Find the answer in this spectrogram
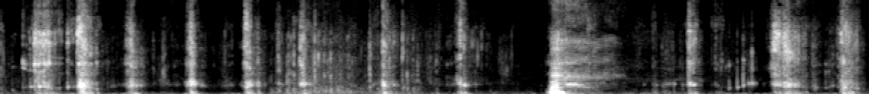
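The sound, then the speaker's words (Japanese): Crunching of caramel corn puff snacks being chewed: many sharp, irregular crisp crunches with short gaps, loud and dry, with no talk. “キャラメルコーンか。あ、なんて言うんだろう。今多分皆さん気になってると思いますよ、 うん、 でもね、あ、美味しいな、これ美味しいな。”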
